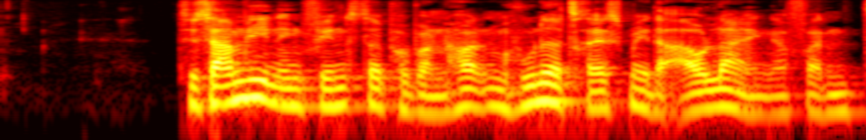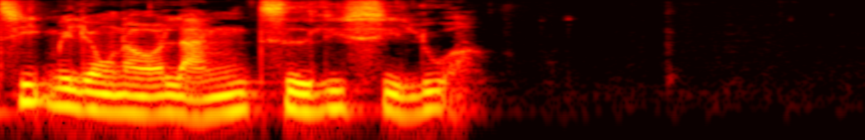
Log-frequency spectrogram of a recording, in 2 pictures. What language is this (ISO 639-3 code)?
dan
